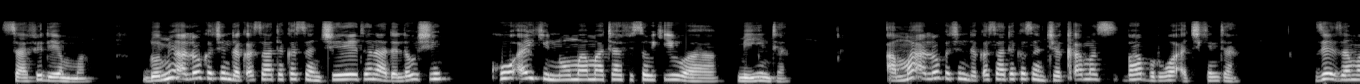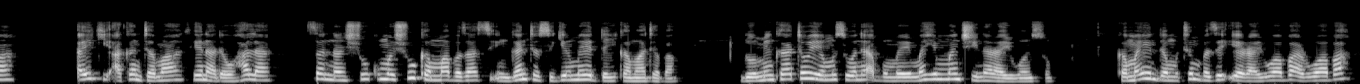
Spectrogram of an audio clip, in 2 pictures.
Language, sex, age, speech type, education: Hausa, female, 30-45, spontaneous, tertiary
